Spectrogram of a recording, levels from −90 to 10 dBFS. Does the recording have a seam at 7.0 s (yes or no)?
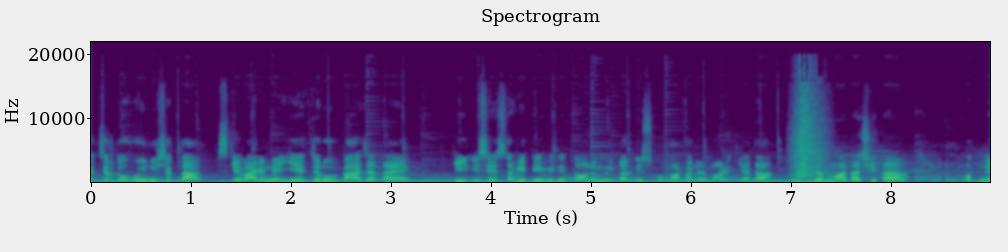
yes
